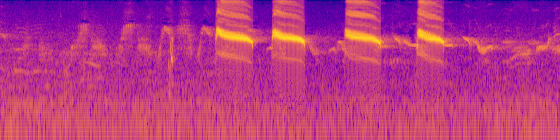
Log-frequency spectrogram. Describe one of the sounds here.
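A songbird twitters softly in short chirps.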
